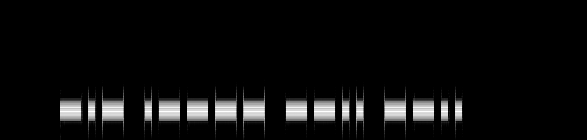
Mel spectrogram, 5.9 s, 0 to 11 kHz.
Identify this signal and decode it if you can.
Morse code, heard as a keyed tone, about 17 wpm, 700 Hz. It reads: K1ZZ
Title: USA Call Signs - 4 Characters - Repeated 2x - 17wpm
